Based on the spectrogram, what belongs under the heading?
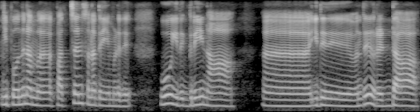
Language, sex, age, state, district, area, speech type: Tamil, female, 18-30, Tamil Nadu, Thanjavur, rural, spontaneous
